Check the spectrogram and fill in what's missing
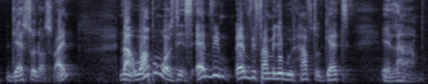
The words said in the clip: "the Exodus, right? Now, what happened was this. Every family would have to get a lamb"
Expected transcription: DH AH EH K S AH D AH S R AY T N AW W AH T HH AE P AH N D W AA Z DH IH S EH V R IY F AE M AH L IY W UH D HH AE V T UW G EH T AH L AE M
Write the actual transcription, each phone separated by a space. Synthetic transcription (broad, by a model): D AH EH S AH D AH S R AY T N AW W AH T HH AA P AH N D W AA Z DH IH S EH V R IY F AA M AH L IY W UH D HH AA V T UW G EH T AH L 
